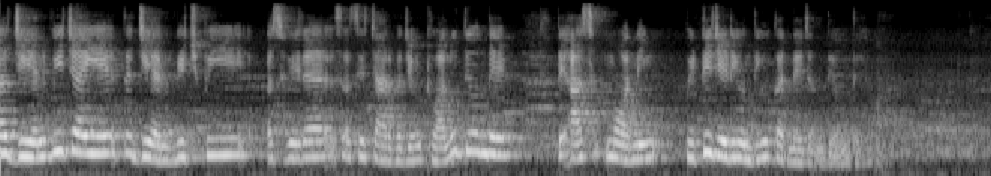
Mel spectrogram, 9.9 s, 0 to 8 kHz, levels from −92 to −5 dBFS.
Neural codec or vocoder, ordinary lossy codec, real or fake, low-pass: none; none; real; 7.2 kHz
